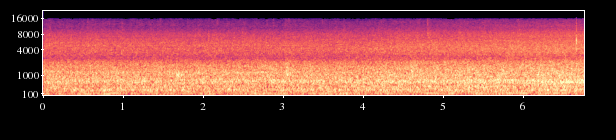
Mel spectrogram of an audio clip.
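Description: Heavy downpour of rain: a steady, even rushing hiss.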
